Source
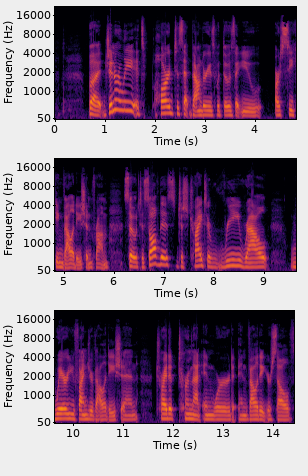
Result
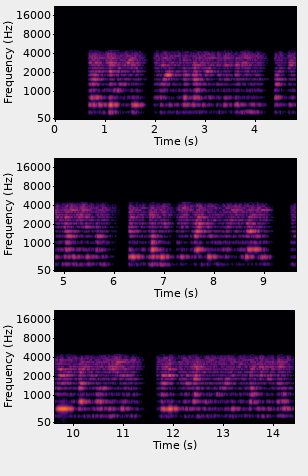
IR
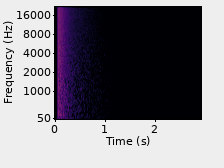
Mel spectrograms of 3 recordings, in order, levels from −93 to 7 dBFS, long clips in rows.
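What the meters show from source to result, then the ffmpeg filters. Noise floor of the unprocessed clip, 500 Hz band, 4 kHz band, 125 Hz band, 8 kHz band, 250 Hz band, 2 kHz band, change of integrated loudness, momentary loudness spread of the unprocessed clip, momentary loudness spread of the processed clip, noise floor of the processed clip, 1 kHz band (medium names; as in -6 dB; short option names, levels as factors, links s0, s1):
-68 dBFS, -12.5 dB, -3.0 dB, under -40 dB, under -40 dB, -30.5 dB, -6.5 dB, -11.0 dB, 11 LU, 14 LU, under -85 dBFS, -14.0 dB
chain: -filter_complex "[0:a]bandreject=f=60:t=h:w=6,bandreject=f=120:t=h:w=6,asplit=2[s0][s1];[s1]adelay=17,volume=0.562[s2];[s0][s2]amix=inputs=2:normalize=0,aresample=8000,acrusher=bits=6:mix=0:aa=0.000001,aresample=44100,aderivative,asplit=2[s3][s4];[1:a]atrim=start_sample=2205,afade=t=out:st=0.17:d=0.01,atrim=end_sample=7938,adelay=37[s5];[s4][s5]afir=irnorm=-1:irlink=0,volume=0.631[s6];[s3][s6]amix=inputs=2:normalize=0,afftfilt=real='re*3.46*eq(mod(b,12),0)':imag='im*3.46*eq(mod(b,12),0)':win_size=2048:overlap=0.75,volume=1.68"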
